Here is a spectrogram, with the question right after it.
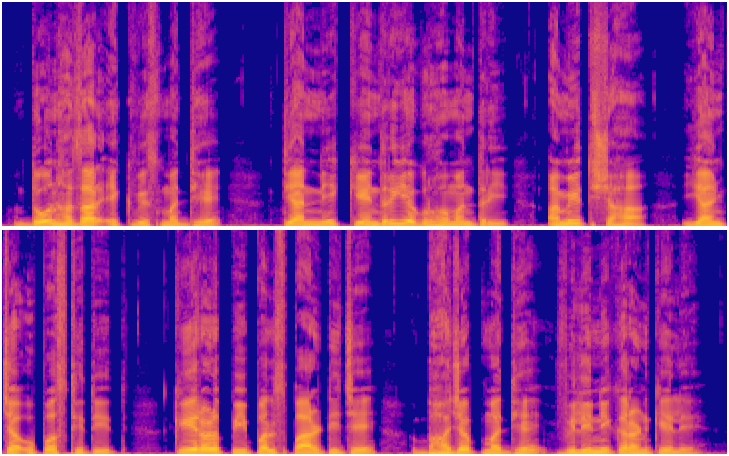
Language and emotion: Marathi, neutral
